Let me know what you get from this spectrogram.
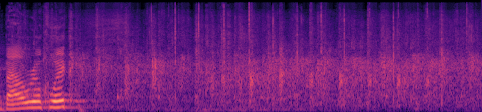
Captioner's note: congregation clapping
